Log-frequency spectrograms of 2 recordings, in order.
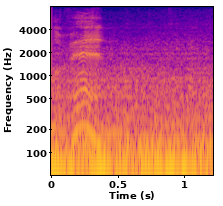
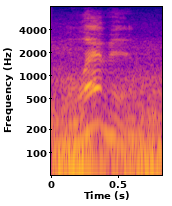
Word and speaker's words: Levin: But when I moved from Philadelphia, where the pronunciation is the Israeli pronunciation, Levin, and I moved to New York, where it was very Americanized, Levin, L-E-V-I-N, Levin.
